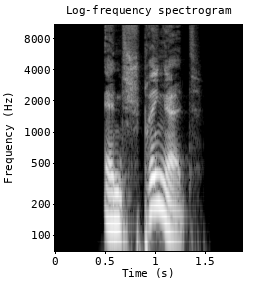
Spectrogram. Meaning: second-person plural subjunctive I of entspringen
- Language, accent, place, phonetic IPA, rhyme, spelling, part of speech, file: German, Germany, Berlin, [ɛntˈʃpʁɪŋət], -ɪŋət, entspringet, verb, De-entspringet.ogg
